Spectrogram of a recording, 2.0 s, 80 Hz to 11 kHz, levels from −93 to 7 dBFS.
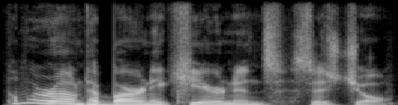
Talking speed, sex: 210 wpm, male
